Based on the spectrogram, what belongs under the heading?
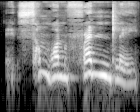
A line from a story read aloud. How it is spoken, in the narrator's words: she whispered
